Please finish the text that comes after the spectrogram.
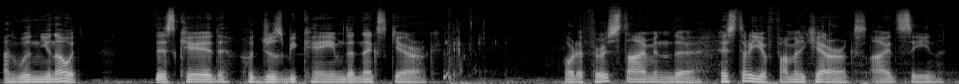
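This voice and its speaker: A man's voice: fairly low pitch, steady tone, measured pace, slight background noise, close to an everyday voice. A man reading aloud as a carefree, wandering old martial arts master who drinks, telling his story at a leisurely pace. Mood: wistful.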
